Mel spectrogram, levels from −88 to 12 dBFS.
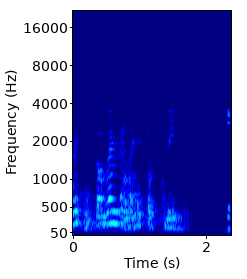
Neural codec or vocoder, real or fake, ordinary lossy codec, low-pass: codec, 24 kHz, 0.9 kbps, WavTokenizer, medium music audio release; fake; AAC, 24 kbps; 3.6 kHz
